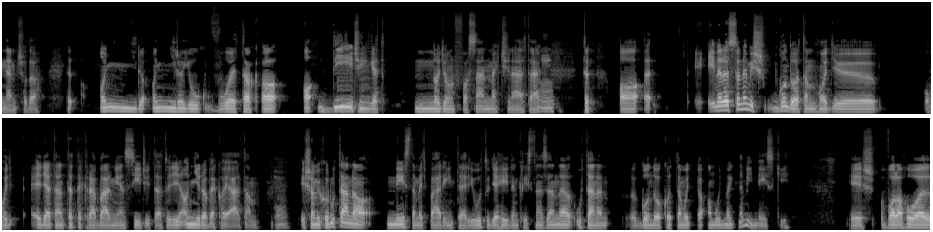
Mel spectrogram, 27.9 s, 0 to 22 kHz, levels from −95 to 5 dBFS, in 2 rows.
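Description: A speech clip with a short stretch of filter restarted on every block, from 5.04 to 5.84 s, just before "nagyon faszán megcsinálták". The filter starts each block from a blank state, so every block begins with a small transient, heard as a buzz at 375 Hz that rises and falls with the speech level, which fits a 128-sample block. On a spectrogram this shows as evenly spaced horizontal lines at 375 Hz and its harmonics, and the waveform shows tiny regular spikes at each block boundary.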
